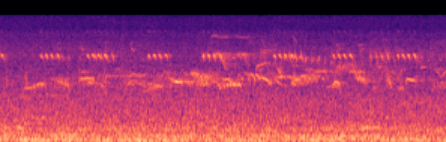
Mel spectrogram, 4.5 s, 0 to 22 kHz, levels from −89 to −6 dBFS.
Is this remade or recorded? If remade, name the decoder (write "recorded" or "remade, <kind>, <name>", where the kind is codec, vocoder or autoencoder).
remade, vocoder, BigVGAN v2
